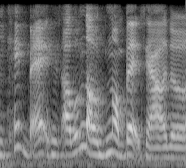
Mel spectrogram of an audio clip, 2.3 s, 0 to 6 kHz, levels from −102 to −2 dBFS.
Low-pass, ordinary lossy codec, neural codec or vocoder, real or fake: 5.4 kHz; none; none; real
